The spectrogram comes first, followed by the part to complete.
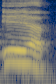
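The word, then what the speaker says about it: heir: इसको हेयर नहीं पढ़ते हैं, इसको क्या पढ़ते हैं, प्रोनाउंसिएशन एयर।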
